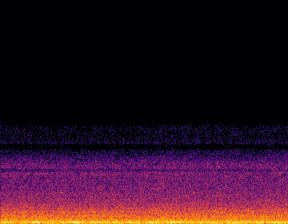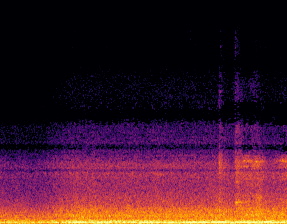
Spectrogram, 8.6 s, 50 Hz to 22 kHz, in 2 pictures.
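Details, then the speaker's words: Freshly rebuilt Ford FE 390 big block for a '67 F100, on the dyno with Aces EFI, at first fire-up: smooth, even roar with a steady low hum, rising cleanly as revs build; no knocks or ticks, healthy running. "Big blocks sound good. Big blocks sound good. That sound real good. Fired right up, boys."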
